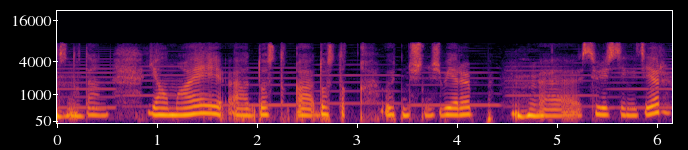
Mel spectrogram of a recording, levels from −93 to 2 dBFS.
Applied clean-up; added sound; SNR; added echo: none; Bowed string instrument; 20 dB; none.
